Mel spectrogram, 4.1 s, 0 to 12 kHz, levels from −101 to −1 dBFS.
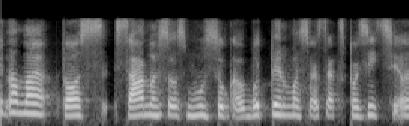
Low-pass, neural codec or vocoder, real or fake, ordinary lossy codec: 7.2 kHz; codec, 16 kHz, 1 kbps, FreqCodec, larger model; fake; AAC, 48 kbps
